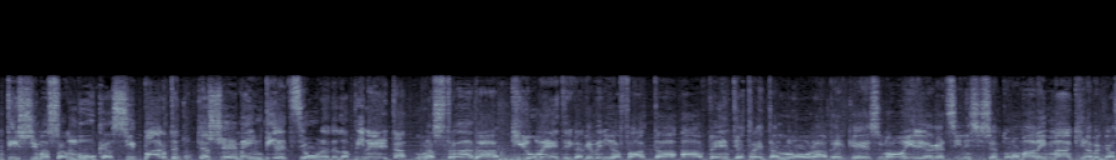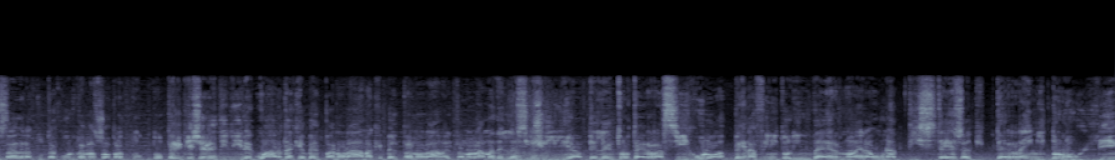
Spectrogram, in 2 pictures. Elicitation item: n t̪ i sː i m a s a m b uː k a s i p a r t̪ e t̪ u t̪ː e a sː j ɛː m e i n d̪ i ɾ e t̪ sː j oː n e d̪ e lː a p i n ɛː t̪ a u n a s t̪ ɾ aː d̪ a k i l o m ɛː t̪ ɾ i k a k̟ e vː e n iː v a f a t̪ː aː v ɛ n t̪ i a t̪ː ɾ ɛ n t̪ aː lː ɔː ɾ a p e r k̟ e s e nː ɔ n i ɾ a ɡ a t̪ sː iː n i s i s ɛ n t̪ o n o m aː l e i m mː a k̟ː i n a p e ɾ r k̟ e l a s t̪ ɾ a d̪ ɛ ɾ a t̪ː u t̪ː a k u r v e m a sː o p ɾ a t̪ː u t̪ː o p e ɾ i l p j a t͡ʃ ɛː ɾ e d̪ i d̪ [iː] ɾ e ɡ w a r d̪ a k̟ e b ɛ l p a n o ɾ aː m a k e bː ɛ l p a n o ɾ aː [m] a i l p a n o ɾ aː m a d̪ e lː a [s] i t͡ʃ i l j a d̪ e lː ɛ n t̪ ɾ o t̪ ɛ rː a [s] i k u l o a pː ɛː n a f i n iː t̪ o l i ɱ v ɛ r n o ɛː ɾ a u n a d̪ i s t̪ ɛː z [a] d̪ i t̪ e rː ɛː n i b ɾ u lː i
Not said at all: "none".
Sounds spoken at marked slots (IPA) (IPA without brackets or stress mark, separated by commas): iː, m, s, s, a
